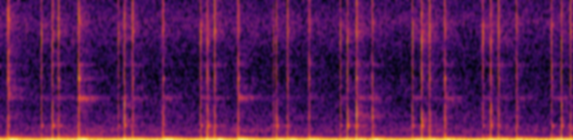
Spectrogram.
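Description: Long nails tap quickly on the solid wooden handle and back of a hairbrush. The taps are short, dry, bright clicks that die away almost instantly, over a steady low hum.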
